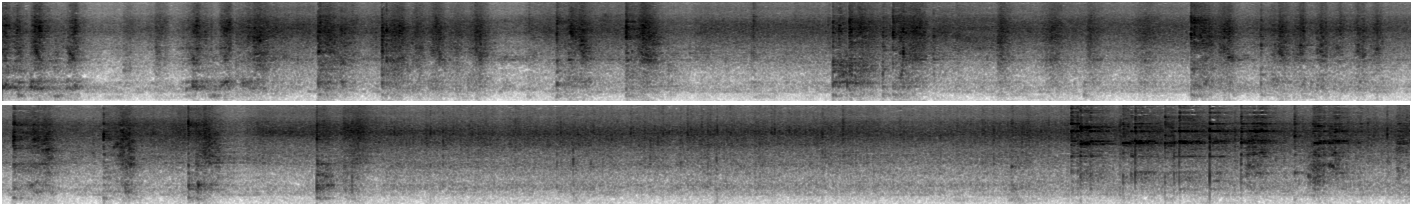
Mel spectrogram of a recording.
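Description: Pork sizzling as it fries in a metal wok, stirred with a metal spatula that scrapes against the pan in irregular strokes. For several seconds the stirring stops and only the steady sizzle is left. Near the end come ringing metallic scrapes and clinks.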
